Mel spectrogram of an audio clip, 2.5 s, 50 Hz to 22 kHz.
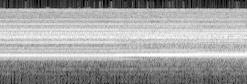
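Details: E-flite P-51D BL UMX brushless motor on the bench around 70% throttle after 100%: smooth, high electric whine at even pitch with no roughness, rattle or cutout; slight backing off at full throttle probably battery discharge rate; normal.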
